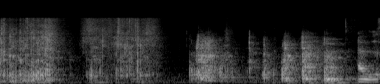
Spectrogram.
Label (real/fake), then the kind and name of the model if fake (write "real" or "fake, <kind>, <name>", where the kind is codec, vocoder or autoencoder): fake, autoencoder, DAC-VAE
